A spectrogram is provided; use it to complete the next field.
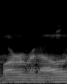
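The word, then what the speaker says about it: Mauro Ranallo: hear what is it Maro Ronaldo is how his name is pronounced yeah yeah I I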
